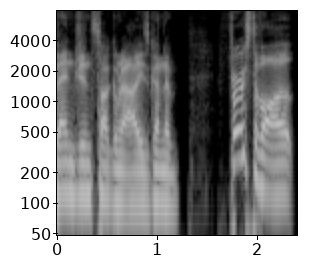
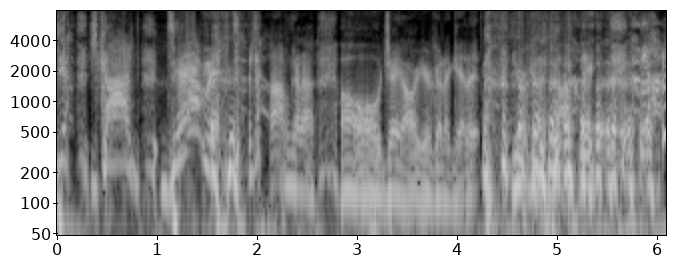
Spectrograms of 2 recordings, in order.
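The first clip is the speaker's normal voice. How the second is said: mock furious Vince. Acting out Vince's backstage fury.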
